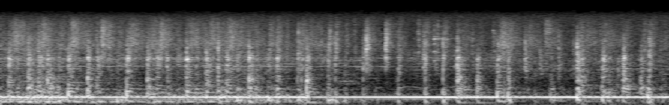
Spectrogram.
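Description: Drum kit played live, a rapid run of hits on the drums and cymbals, with a steady low hum underneath.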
